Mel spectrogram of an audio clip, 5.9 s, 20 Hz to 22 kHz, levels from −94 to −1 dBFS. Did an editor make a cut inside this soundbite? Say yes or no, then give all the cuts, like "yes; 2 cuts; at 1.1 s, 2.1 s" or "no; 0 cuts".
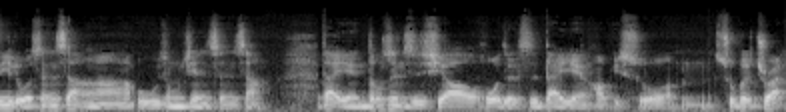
yes; 2 cuts; at 1.0 s, 2.4 s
